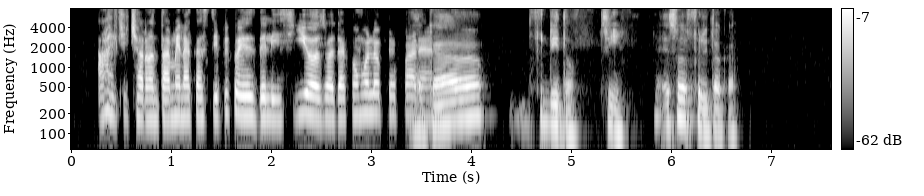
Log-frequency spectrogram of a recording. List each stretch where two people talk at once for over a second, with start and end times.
none

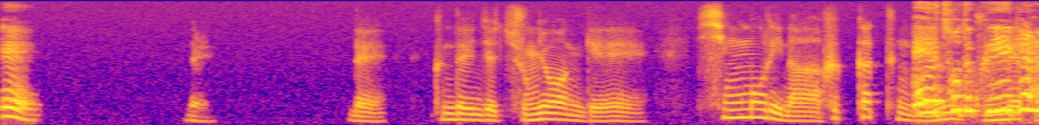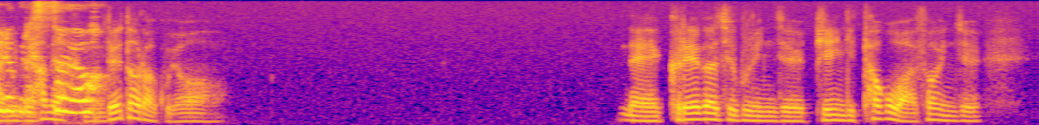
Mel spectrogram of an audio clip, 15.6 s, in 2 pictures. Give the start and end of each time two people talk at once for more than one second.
6.9-8.6

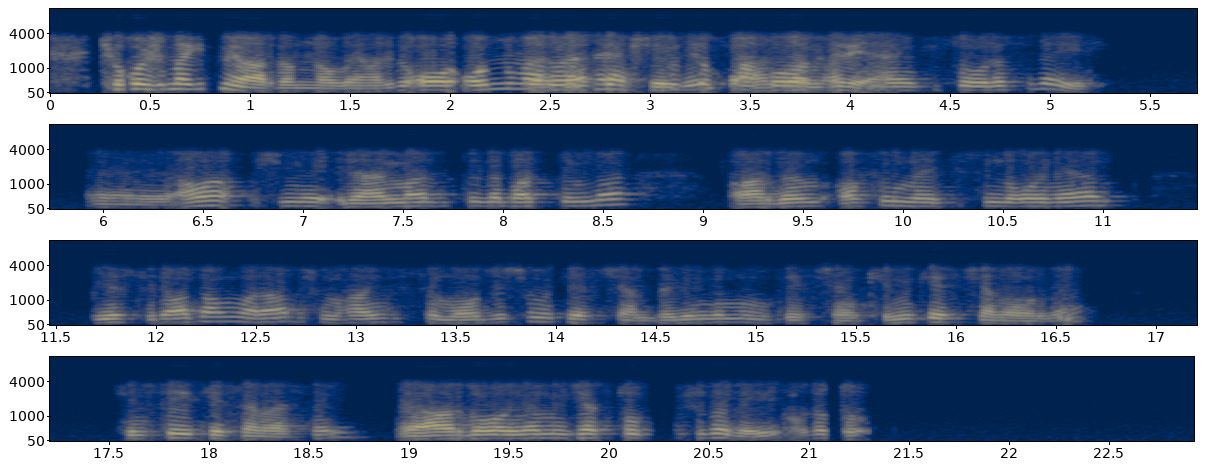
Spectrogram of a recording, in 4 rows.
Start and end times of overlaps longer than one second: 2.4-4.2

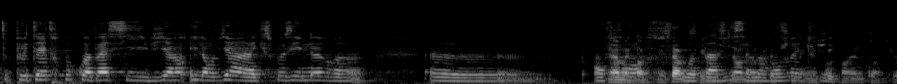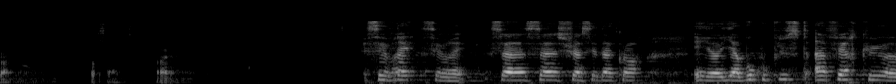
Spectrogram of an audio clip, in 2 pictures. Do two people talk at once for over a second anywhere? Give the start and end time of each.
6.0-8.3

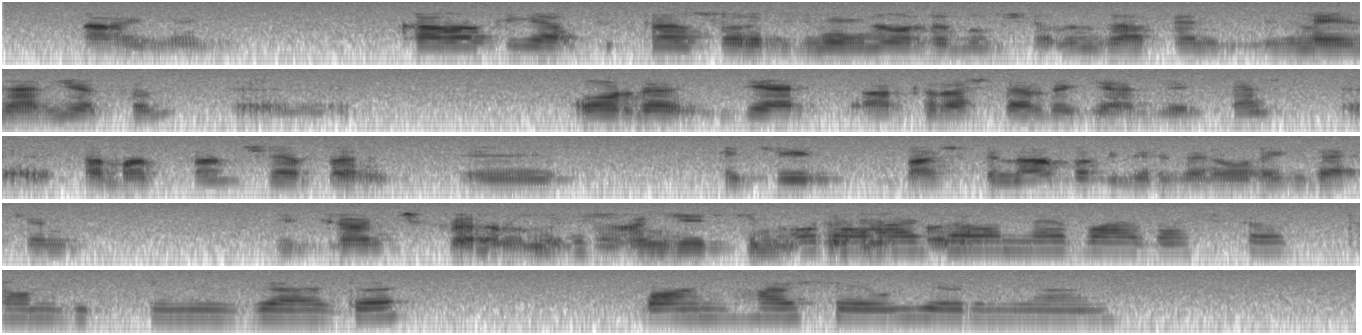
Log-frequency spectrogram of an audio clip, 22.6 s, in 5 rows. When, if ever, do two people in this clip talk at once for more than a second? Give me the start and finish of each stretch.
15.1-16.9

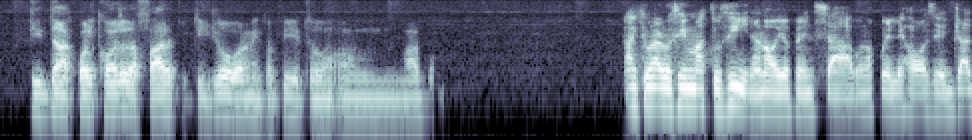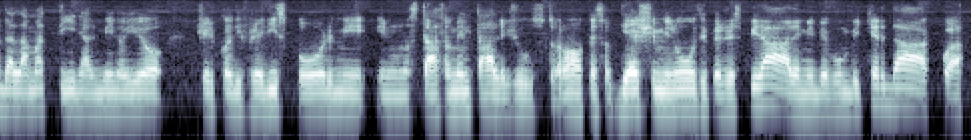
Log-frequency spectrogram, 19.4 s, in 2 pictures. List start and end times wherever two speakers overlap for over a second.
none

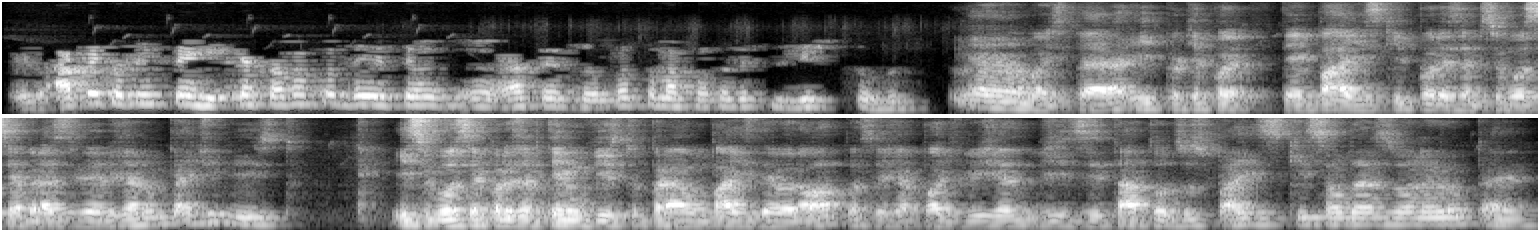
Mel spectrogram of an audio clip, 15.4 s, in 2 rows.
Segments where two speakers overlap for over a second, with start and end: none

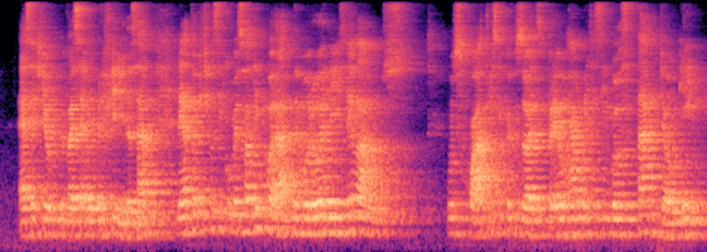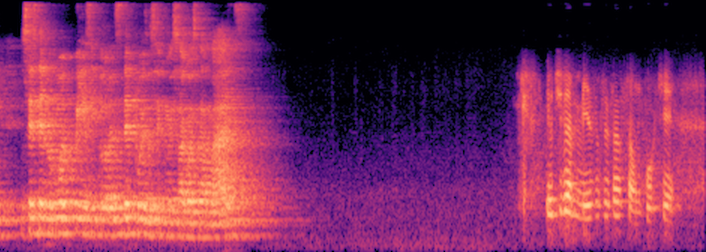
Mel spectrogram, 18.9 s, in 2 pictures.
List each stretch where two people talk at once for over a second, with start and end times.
none

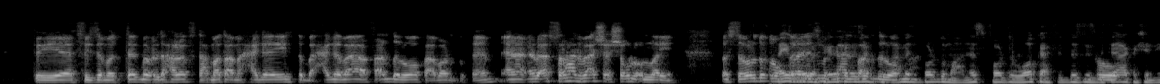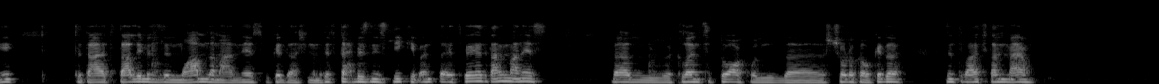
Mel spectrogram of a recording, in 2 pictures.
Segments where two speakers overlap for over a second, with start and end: 7.8-9.0

